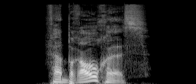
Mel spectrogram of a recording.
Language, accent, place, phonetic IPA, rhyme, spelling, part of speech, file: German, Germany, Berlin, [fɛɐ̯ˈbʁaʊ̯xəs], -aʊ̯xəs, Verbrauches, noun, De-Verbrauches.ogg
- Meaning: genitive singular of Verbrauch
